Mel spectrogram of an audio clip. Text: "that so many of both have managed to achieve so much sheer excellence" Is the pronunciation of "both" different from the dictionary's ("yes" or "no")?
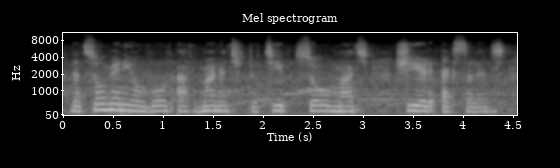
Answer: yes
